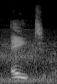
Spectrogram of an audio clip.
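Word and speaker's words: eyot: There are dozens of them up and down the Thames, and yes, it's pronounced just like the number 8, but it can be spelled E-Y-O-T or indeed A-I-T.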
